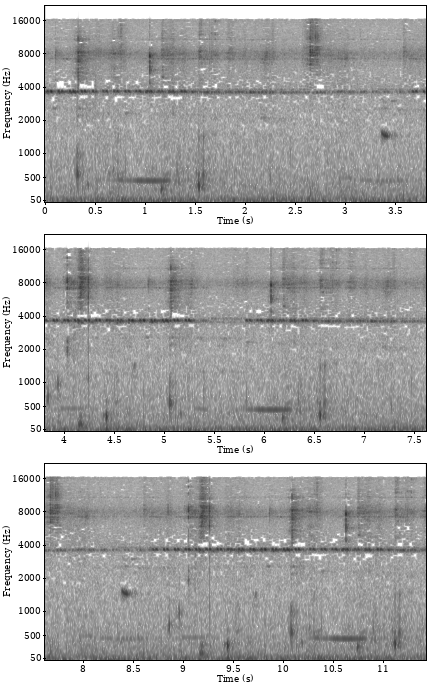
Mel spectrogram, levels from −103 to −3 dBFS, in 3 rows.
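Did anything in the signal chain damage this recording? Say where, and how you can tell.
No, no chain damage heard.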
